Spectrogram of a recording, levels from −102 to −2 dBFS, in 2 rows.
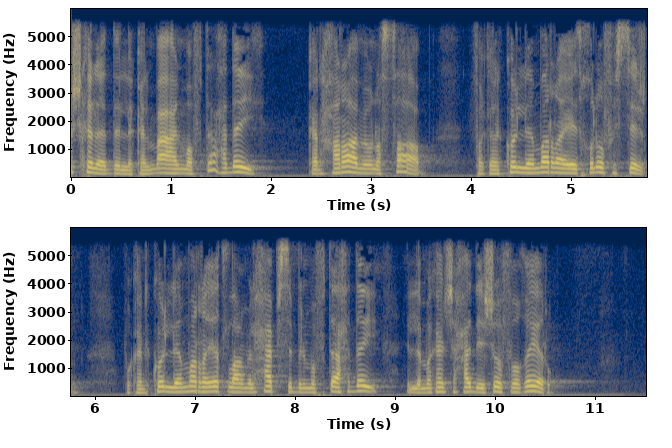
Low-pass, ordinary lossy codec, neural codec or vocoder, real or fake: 5.4 kHz; none; none; real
